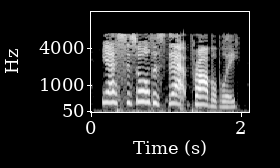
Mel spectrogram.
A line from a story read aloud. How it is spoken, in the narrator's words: said Fosdick, laughing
